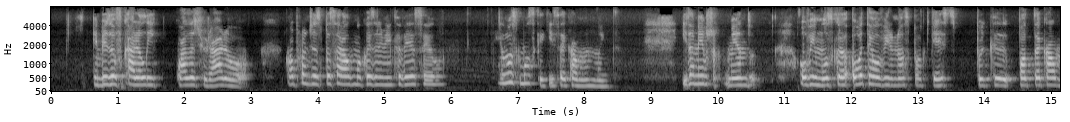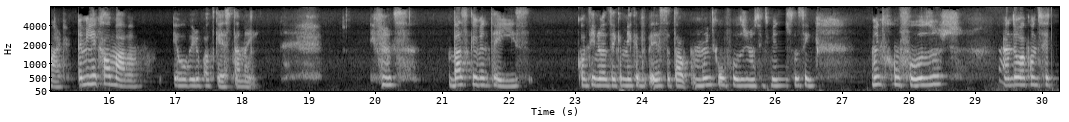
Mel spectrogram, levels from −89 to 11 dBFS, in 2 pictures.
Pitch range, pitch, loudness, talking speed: 240-315 Hz, 260 Hz, -18 LUFS, 150 wpm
